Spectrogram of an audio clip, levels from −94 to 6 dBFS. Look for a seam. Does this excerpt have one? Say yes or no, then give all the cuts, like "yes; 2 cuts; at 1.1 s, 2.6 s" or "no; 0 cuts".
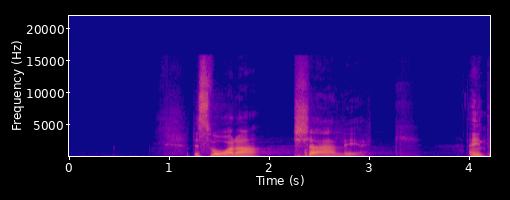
yes; 1 cut; at 2.2 s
